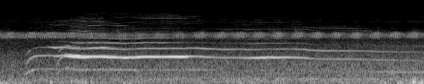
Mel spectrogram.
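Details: A feud of more than a year between cats living in a park: a loud, sustained, rising then level yowl with rich overtones swelling for about a second and a half before tapering into a long moan, with insects buzzing steadily behind.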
